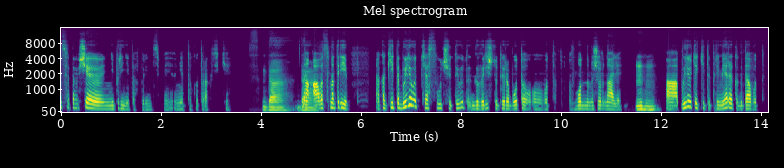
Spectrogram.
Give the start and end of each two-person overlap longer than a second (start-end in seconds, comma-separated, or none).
none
